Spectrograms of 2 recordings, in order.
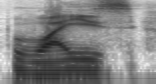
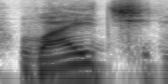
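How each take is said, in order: First: Said in the usual way. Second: वाइज ending in a j sound in place of z; wrong final sound. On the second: Shown as a demonstration. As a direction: say वाइज as "waij", not "waiz". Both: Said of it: "वाइज नहीं है ये".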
